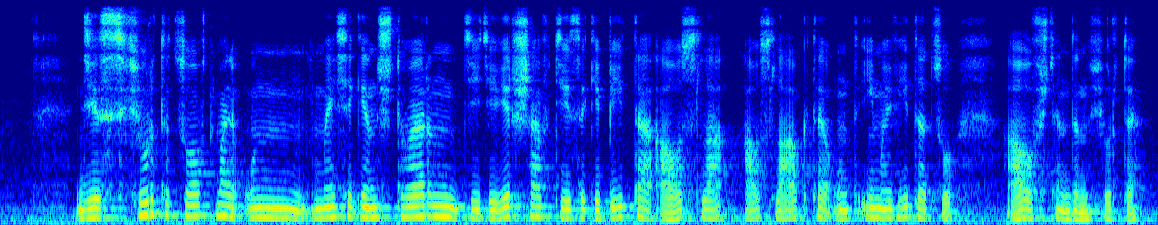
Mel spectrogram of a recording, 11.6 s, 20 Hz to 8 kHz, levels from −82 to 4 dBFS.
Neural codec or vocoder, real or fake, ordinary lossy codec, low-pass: none; real; none; 7.2 kHz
